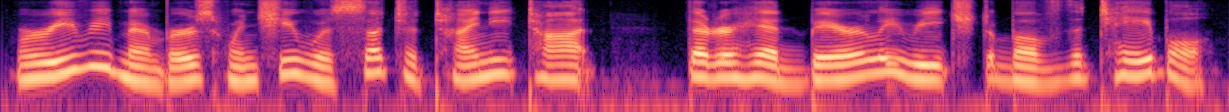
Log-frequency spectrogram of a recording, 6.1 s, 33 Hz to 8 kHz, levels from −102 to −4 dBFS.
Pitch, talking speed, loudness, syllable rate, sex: 180 Hz, 165 wpm, -18 LUFS, 5.0 syllables/s, female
